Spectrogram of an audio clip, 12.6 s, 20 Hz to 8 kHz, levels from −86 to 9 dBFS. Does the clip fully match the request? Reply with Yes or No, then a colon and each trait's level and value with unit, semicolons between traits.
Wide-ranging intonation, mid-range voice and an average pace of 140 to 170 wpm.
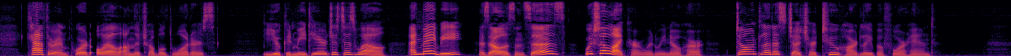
Yes: wide, 7.0 semitones; medium, 170 Hz; average, 165 wpm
